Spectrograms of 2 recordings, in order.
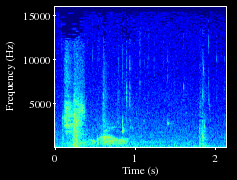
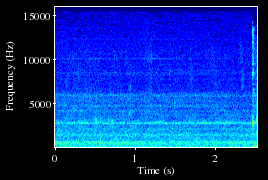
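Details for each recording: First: Drain valve on an electric heating system: two single drips about 1.5 s apart in a quiet room; leaks no matter how tight, small rubber seal washer to be replaced. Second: Water fill valve after cleaning rust off it, diaphragm in good shape, lever lifted to bypass the regulator: steady, even rush of water with no chatter or hammering; quick fill flowing normally.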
